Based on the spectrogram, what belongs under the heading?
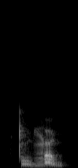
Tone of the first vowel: rising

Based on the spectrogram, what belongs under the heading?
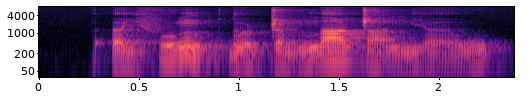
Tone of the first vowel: low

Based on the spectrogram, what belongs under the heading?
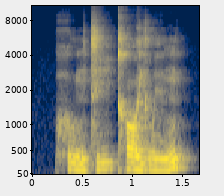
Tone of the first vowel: low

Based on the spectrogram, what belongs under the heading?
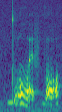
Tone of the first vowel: high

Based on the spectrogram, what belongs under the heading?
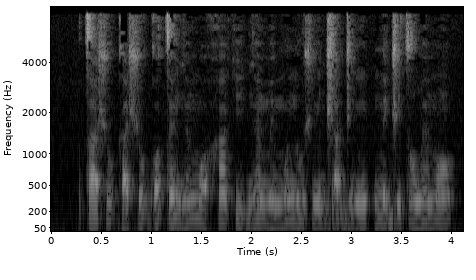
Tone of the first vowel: low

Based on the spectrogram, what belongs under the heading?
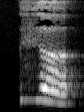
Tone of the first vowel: falling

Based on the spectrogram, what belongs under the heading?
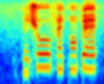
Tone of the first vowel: low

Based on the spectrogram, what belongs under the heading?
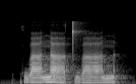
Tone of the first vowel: rising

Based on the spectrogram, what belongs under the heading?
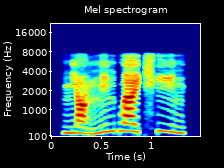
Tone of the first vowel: low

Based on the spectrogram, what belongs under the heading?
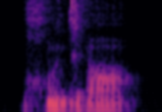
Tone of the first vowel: falling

